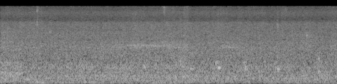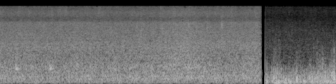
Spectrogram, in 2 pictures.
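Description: Heavy tropical rain falling steadily, a dense even hiss. About six seconds in it cuts off abruptly to a low, gusty rumble of wind on the microphone.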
